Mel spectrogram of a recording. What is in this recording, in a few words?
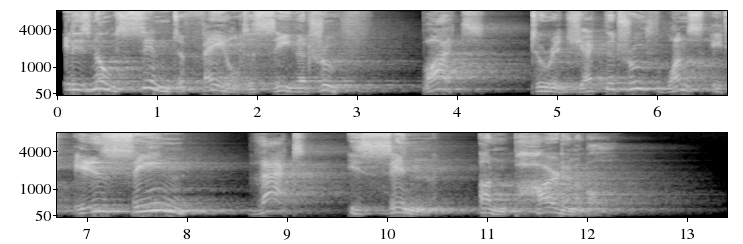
Crew Idle, Male; Dialog; en; Warframe; Railjack Crew; Arbiters Hexis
